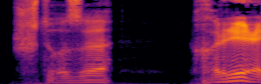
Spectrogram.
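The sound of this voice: In a put-on character voice, a man growls at an extremely low pitch, very slowly, with a bright, sharp tone and lively intonation. The recording is very clean, with a silent background.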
